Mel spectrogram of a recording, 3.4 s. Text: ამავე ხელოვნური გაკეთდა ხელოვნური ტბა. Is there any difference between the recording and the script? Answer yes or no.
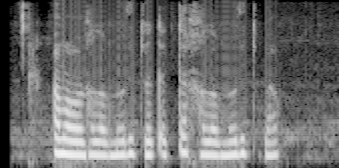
no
